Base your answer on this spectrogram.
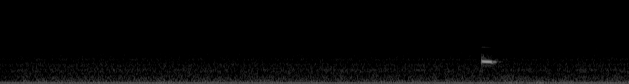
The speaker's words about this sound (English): That was me whistling. Like a whistle or he's cheating is what he's doing. I was whistling.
